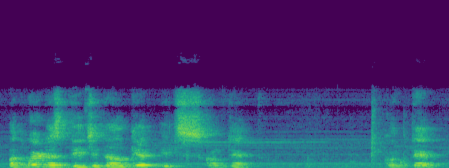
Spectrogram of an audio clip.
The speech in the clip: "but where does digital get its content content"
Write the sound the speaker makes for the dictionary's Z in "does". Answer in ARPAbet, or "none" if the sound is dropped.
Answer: S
